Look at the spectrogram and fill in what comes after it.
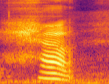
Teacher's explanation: سانس کی آواز کے ساتھ حلق کے درمیان میں سے نکالنا ہے ہم نے ہا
